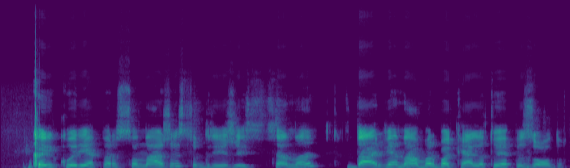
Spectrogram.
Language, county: Lithuanian, Kaunas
